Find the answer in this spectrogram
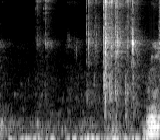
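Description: A few quick computer keyboard keystrokes a little over a second in, after a quiet stretch.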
